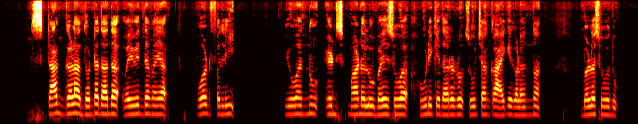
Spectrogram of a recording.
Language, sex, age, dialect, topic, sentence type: Kannada, male, 18-24, Dharwad Kannada, banking, statement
